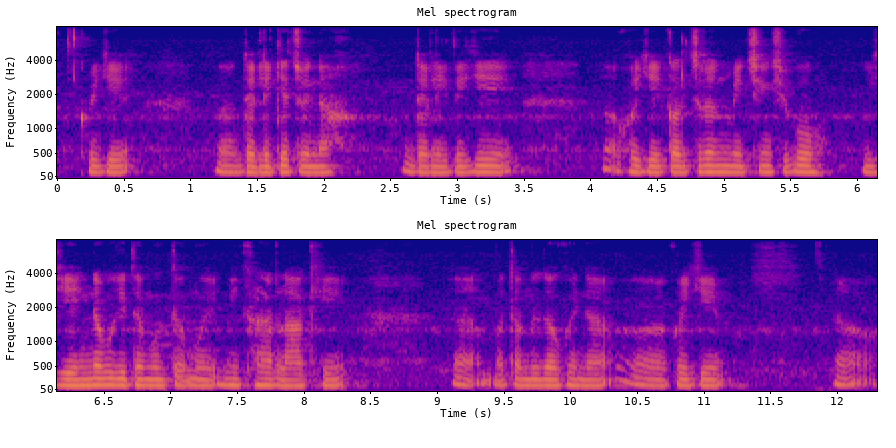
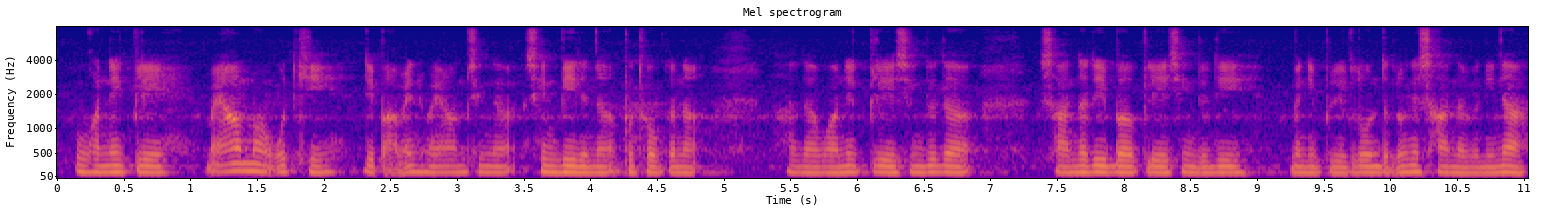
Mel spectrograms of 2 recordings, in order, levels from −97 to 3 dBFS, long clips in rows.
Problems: constant background noise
